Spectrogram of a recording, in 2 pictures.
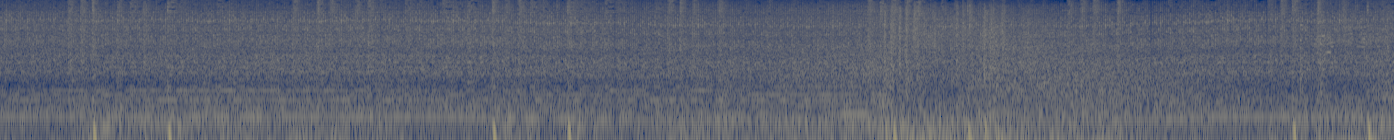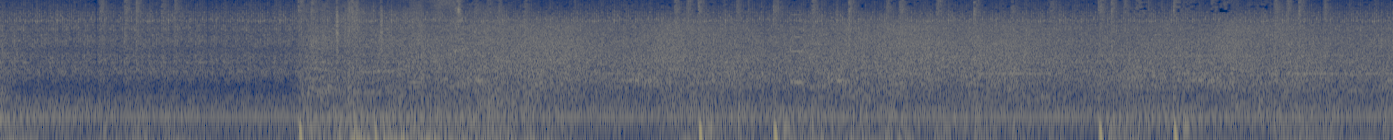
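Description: Aircraft engines drone steadily overhead.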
